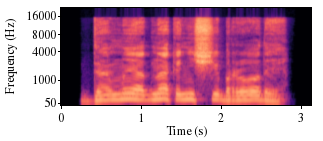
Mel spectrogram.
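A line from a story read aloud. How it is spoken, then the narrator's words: Sad. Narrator (Russian): сказал, печально Корнел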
